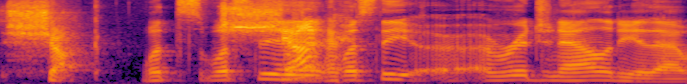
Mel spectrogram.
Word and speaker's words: Shough: This is how it's spelled, and that is how you say Shuck. What do you mean that doesn't say shoe? SHOUGH. SHOUGH is how it's spelled, and it's pronounced Shuck.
